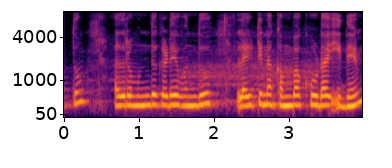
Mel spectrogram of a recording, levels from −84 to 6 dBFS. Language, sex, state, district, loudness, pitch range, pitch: Kannada, female, Karnataka, Belgaum, -12 LUFS, 230-260 Hz, 240 Hz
